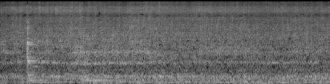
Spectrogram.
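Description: Frozen pork bones frying in a pan, a loud, dense, continuous sizzle with a single brief clink near the start.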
